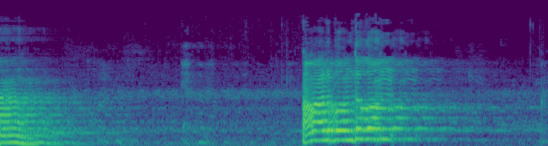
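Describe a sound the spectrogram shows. A man chants melodiously into a microphone, echoing in a large space.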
